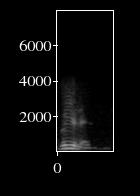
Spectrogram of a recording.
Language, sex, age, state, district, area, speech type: Bengali, male, 18-30, West Bengal, Paschim Medinipur, rural, conversation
